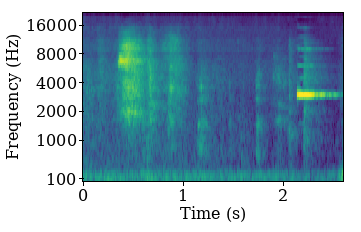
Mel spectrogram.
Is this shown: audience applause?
no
